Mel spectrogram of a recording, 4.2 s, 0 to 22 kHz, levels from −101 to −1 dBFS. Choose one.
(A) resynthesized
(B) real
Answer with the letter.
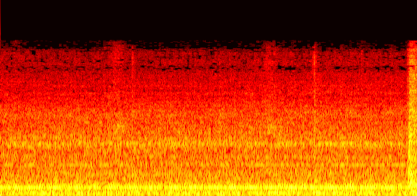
B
